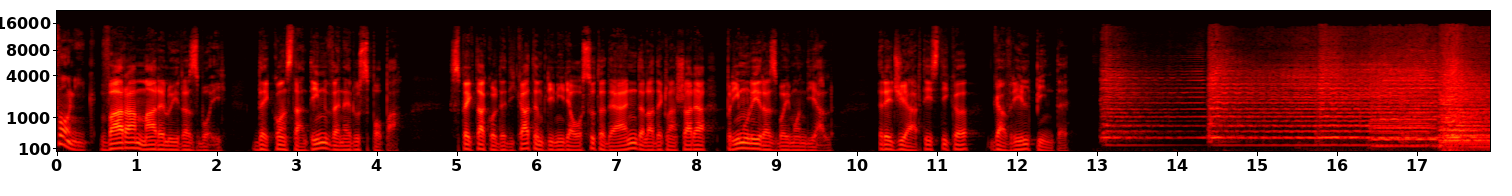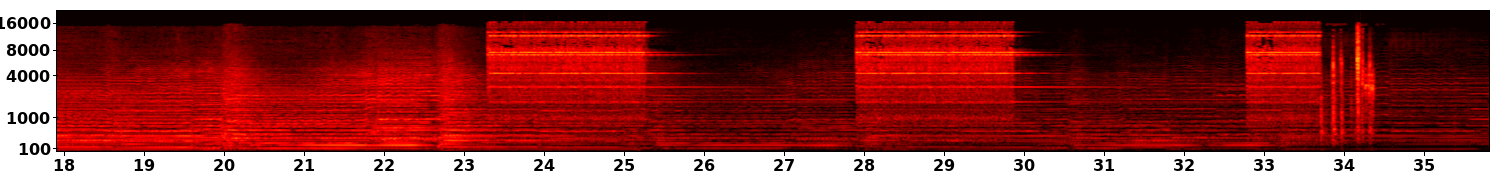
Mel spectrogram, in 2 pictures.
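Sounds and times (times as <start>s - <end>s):
speech: 0.0s - 4.3s, 4.9s - 12.7s
orchestral music: 13.1s - 23.3s, 30.6s - 32.8s
telephone ringing: 23.3s - 26.4s, 27.9s - 31.2s, 32.8s - 34.5s.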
